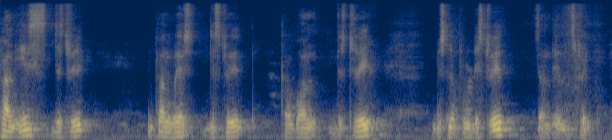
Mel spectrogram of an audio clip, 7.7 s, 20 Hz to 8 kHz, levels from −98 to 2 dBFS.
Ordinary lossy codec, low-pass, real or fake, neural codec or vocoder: none; 7.2 kHz; fake; codec, 44.1 kHz, 2.6 kbps, SNAC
